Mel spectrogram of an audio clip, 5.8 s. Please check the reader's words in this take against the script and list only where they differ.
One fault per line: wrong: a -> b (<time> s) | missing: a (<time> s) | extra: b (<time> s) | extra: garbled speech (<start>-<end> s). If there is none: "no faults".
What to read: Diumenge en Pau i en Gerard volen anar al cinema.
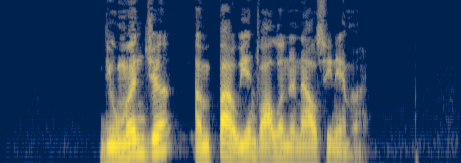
missing: Gerard (3.2 s)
